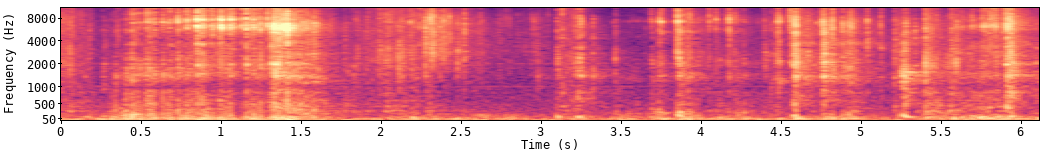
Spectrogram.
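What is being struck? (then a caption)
Bar of soap cut with a metal blade. A metal blade scores a grid into a solid, palm-sized oval bar of blue soap held in the hand and scrapes off small cubes. The result is a series of dry, bright scraping and crackling sounds, with a louder burst near the start followed by quieter scratchy strokes.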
